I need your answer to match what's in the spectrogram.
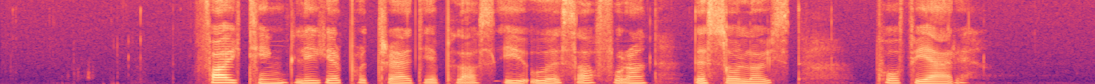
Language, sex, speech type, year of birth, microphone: Norwegian, female, read, 1985, Sennheiser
